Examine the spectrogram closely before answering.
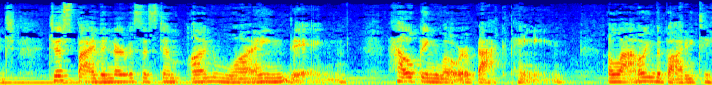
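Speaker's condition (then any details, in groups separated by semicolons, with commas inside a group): No condition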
